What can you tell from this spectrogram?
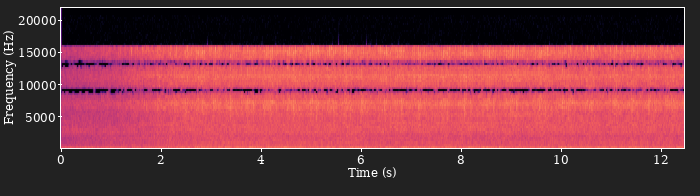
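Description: Ford Ranger's 4.0-litre V6 idling steadily under an open hood while it warms up to test the heater. It grows louder over the first couple of seconds, then holds steady.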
